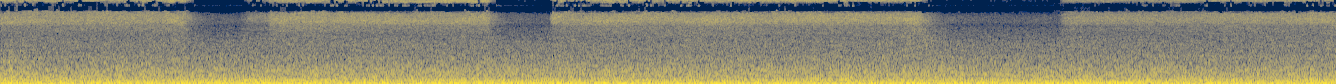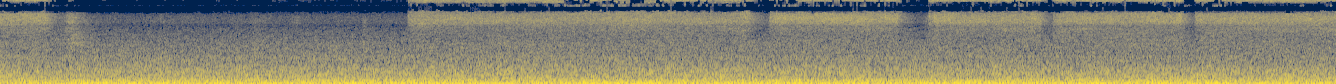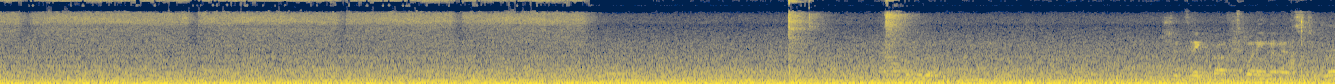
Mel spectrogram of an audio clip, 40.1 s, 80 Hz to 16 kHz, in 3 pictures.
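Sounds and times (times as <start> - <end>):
spray equipment humming: 17.4 - 32.7
spray gun hissing: 17.8 - 32.6.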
